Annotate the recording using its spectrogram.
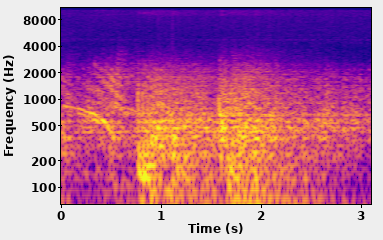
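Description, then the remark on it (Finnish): A rumbling artillery barrage with heavy booms landing in quick succession, deep low thuds rolling over one another in a continuous loud roar, no voices. “Keskityksen vielä jymistässä tulivat hauhian toverit.”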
